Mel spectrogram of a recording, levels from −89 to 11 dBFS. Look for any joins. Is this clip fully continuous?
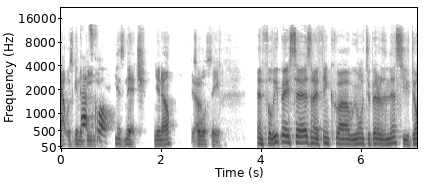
yes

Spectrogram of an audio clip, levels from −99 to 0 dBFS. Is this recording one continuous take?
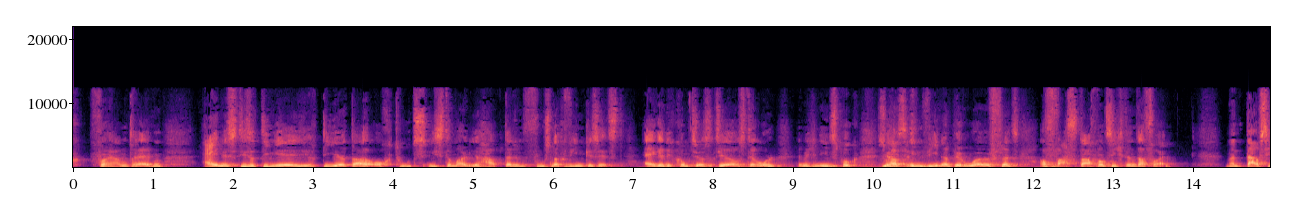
no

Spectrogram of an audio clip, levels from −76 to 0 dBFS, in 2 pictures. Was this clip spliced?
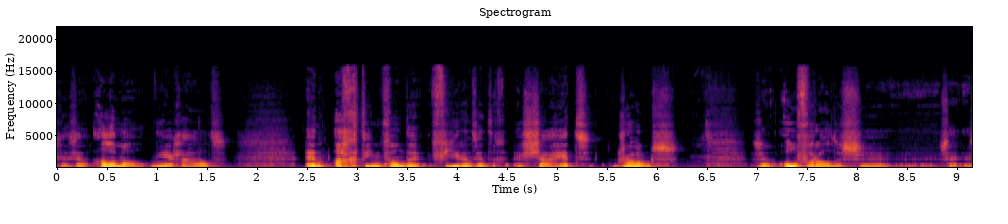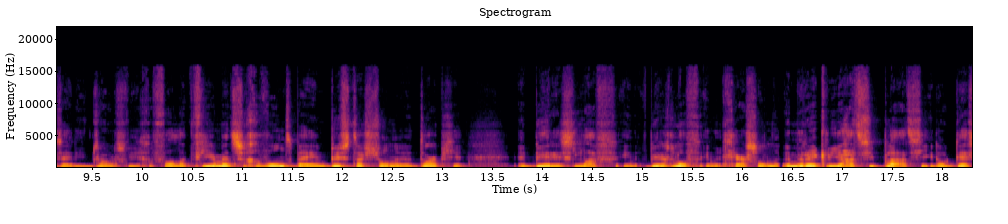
yes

